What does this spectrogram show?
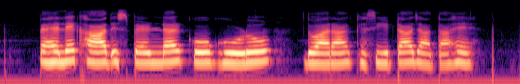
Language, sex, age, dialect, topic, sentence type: Hindi, female, 18-24, Garhwali, agriculture, statement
